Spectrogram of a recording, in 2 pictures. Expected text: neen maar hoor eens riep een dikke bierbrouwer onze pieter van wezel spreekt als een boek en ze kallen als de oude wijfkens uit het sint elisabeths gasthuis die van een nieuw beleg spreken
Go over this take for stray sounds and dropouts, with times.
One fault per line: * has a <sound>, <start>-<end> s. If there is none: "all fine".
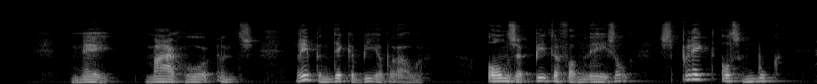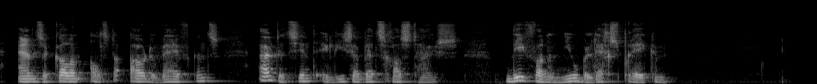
all fine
